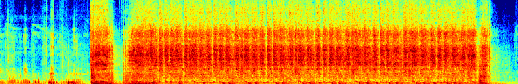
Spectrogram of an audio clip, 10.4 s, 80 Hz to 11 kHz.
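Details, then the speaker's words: 1967 Cadillac DeVille on K10 chassis, carburetor needing attention, ignition wires found disconnected: starter cranks at a steady even rate for about eight seconds but the engine never catches; starter sounds fine. "starter sounds all right"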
